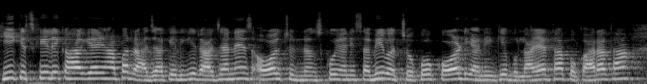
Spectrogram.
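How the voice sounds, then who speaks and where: Woman, teacher, Indian English accent, slightly high voice, patient step-by-step explaining, spells out words. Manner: slow dictation, spelling words letter by letter. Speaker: school teacher. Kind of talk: classroom lesson in Hindi and English.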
